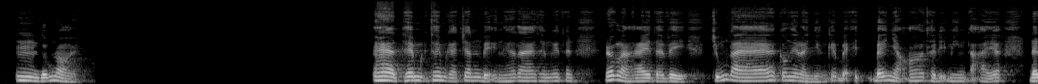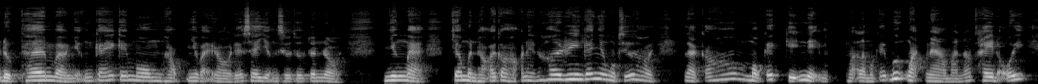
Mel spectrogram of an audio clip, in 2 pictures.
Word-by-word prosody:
Ừm, 180 -4 +2
đúng 155 +4 +2
rồi. 135 -8 -2 2.9
À, 185 -1 +6
thêm 185 +1 +3
thêm 195 -2 +1
cả 150 -2 -4
tranh 175 +3 -2
biện 145 0 -3
hả 155 +2 -4
ta? 160 -1 -1
Thêm 160 -1 -5
cái 165 - -4
tranh 160 - -5 0.3
rất 205 +2 +3
là 185 -6 +2
hay, 150 +2 0
tại 150 -1 -3
vì 140 -3 0 0.2
chúng 190 +8 -1
ta 185 - +2
á 165 +3 +1
có 185 - -3
nghĩa 180 -2 -1
là 155 - -1
những 130 0 -6
cái - - -6
bạn - - -4 0.2
bé 175 +3 +2
nhỏ 170 -6 -2
ở 170 +2 -4
thời 145 - -3
điểm - - -6
hiện 150 0 -6
tại 145 -2 -6
á, 155 - -2 0.3
đã 155 0 +5
được 155 -3 +5
thêm 190 +1 +5
vào 160 -5 +2
những 150 +5 -4
cái 195 +2 -1
cái 200 -1 0
môn 175 -4 +1
học 150 -1 -5
như 165 -1 -1
vậy - - -3
rồi, 135 -3 -3
để 145 +2 -2
xây 165 -1 0
dựng 150 -2 -2
sự 140 -1 -4
tự 145 0 -3
tin 160 -1 0
rồi. 135 -5 -2 0.4
Nhưng 195 +1 +6
mà 150 -7 +2 0.3
cho 195 - +3
mình 180 -5 +3
hỏi 150 +4 -1
câu 180 -1 0
hỏi 150 - -6
này 180 -1 -2
nó 190 - -4
hơi 230 +1 +6
riêng 230 +1 +6
cá 245 - +4
nhân 250 -3 +4
một 190 0 -2
xíu 205 +4 +2
thôi, 190 -8 -3 0.3
là 165 -3 0
có 195 +9 -5 0.2
một 170 -4 +3
cái 220 - +3
kỷ 315 -2 +5
niệm 190 -7 +2 0.2
hoặc 160 - -6
là 160 - +1
một 145 -1 -4
cái 200 - -1
bước 270 +5 +5
ngoặt 185 - +1
nào 145 -3 -1
mà 135 0 -5
nó 160 +6 -6
thay 180 -1 +3
đổi 205 +7 +1
170 Hz, 255 wpm, -23 LUFS, 150-190 Hz, 2.9 s, À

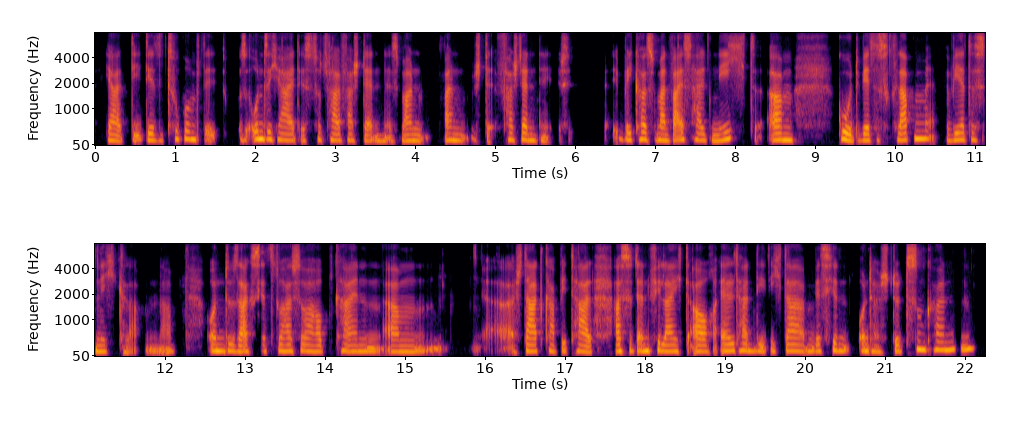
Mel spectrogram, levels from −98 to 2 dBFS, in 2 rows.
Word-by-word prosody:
ja, 160 -4 +2
die - - -2
diese 160 -3 -1
Zukunft 200 -2 0
i - - -5 0.2
also, - - -5
Unsicherheit 185 -5 +3
ist 150 0 -5
total 170 -2 -2
Verständnis. 150 -3 -3
Man 160 +7 -1 0.2
man 170 +1 0
St - - -5
Verständnis, 175 -2 -1 0.9
because 180 -1 +1
man 165 -2 +3
weiß 185 - +2
halt 165 -2 -2
nicht 190 +10 -1 0.2
ähm, 175 -1 +5 0.5
gut, 165 -5 +4
wird 165 0 +2
es 160 - -2
klappen, 195 +4 +3 0.2
wird 175 +3 0
es 175 - -1
nicht 160 -1 -1
klappen, - - -7
ne? 75 +2 -5 0.4
Und 175 0 +2
du 175 - +1
sagst 155 0 +2
jetzt, 170 - -8
du 175 - +1
hast 170 -1 0
überhaupt 160 -2 -2
kein, 165 - 0
ähm, 155 +8 -1 0.5
äh, - - -7
Startkapital. 165 -2 +1 0.3
Hast 170 0 +4
du - - -2
denn 175 +1 +4
vielleicht 165 -3 0
auch 160 -1 +4
Eltern, 180 0 +2
die - - -1
dich - - -7
da 175 -1 +2
'n 165 -1 -2
bisschen 175 +2 0
unterstützen 165 +4 +2
könnten? 210 +2 +1
170 Hz, 145 wpm, -25 LUFS, 160-180 Hz, 0.9 s, ähm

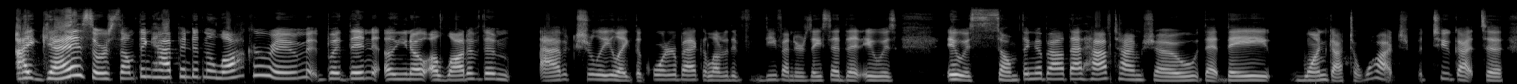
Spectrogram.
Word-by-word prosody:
I 295 - +8
guess, 295 - +8
or 265 -1 +4
something 285 +7 -1
happened 335 +2 +1
in 345 - -4
the 325 - -3
locker 325 +9 +1
room, 285 -1 +1 0.2
but 265 -3 -1
then 275 +1 +4
Oh, 230 - 0
you 245 0 -4
know, 240 -1 +2
a - - +2
lot 210 +2 +1
of 255 -1 -7
them 250 -4 -3 0.3
actually, 220 +3 -2
like, 185 -3 -1
the 170 - -8
quarterback, 220 0 -4
a - - -10
lot 195 0 -5
of 195 - -12
def 200 +2 -14
defenders, 195 -3 -8
they 185 0 -1
said 205 0 -5
that 190 -1 -1
it 195 - -1
was 185 -1 -6 0.5
it 230 - +6
was 190 -3 -2
something 215 +7 -6
about 250 -1 -2
that 250 0 +1
halftime 240 -3 -1
show 185 -2 -4
that 200 +2 -2
they, 195 0 +3 0.2
1, 195 +2 -4
got 225 - -4
to - - -10
watch, - - -6
but - - -22
2, 265 -3 -3
got 225 - -1
to 180 -3 -1
225 Hz, 195 wpm, -23 LUFS, 195-270 Hz, 0.5 s, I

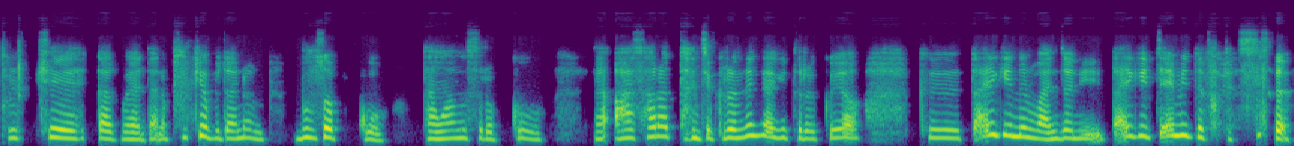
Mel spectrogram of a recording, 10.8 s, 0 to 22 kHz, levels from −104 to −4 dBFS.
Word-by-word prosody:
불쾌했다고 215 -3 0
해야 185 -1 +1
되나? 180 - -4
불쾌보다는 220 -5 -1 0.2
무섭고 220 -6 +1 0.3
당황스럽고 205 -2 -3 0.4
그냥 200 - -1
'아 220 +2 +2
살았다 260 +3 0
인제.' 220 0 +1
그런 225 +3 +3
생각이 285 -5 +2
들었고요. 220 +1 -1 0.5
그 225 -2 -2
딸기는 290 -5 +3
완전히 210 +1 +1
딸기잼이 280 +2 +3
돼 250 - +4
버렸어요. 220 +7 0
220 Hz, 305 characters per minute, -19 LUFS, 205-245 Hz, 0.5 s, 돼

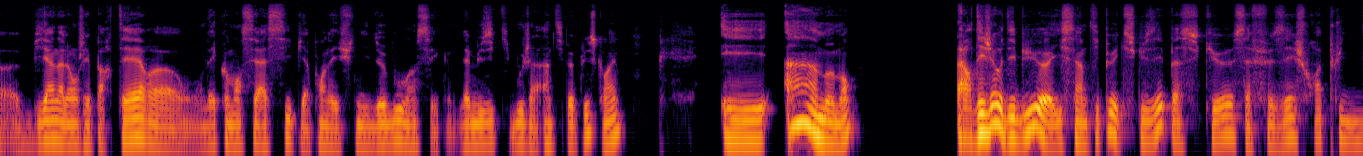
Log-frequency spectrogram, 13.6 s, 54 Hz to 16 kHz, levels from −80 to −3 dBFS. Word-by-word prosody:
heu, - - -9
bien 95 +4 0
allongés 85 -2 -1
par - - -8
terre, 105 0 +4
heu, 80 -3 -1
on 75 - -12
avait 80 0 -5
commencé 85 -1 -4
assis, - - -4
puis - - -7
après - - -10
on - - -5
avait 75 -2 -4
fini 80 +1 -7
debout, 85 +3 -1
hein. 80 - -6
C'est 85 - -8
de - - -18
la 85 - -1
musique 90 +1 -3
qui - - -17
bouge 90 -1 -4
un 90 - -6
petit 85 - -13
peu 85 - -2
plus 115 +2 -4
quand 90 -6 -4
même. 110 +6 -2 1.0
Et 100 +4 +1
à 160 - +3 0.2
un 130 - +7
moment 95 -5 +2 1.0
alors 105 -1 +5
déjà 130 +8 +9
au - - +9
début, 120 +6 +4
heu, - - +8
il 90 - -3
s'est 95 - -2
un 90 - -1
petit 85 - -8
peu - - -1
excusé 100 +10 -1
parce 95 - -4
que 105 +4 -1
ça 115 0 -4
faisait, 95 +6 -5
je - - -3
crois, 105 - -8
plus 105 - -10
de 95 - -6
95 Hz, 230 wpm, -24 LUFS, 85-105 Hz, 1.0 s, déjà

